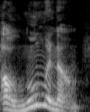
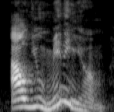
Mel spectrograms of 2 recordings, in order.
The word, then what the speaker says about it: aluminium: Because we say aluminum. That's excluding the I aluminium. Man, y'all saying things properly. Aluminum. Here in Australia, it is aluminium.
